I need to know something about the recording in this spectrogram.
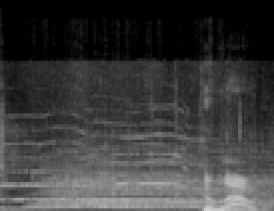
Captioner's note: audience cheering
